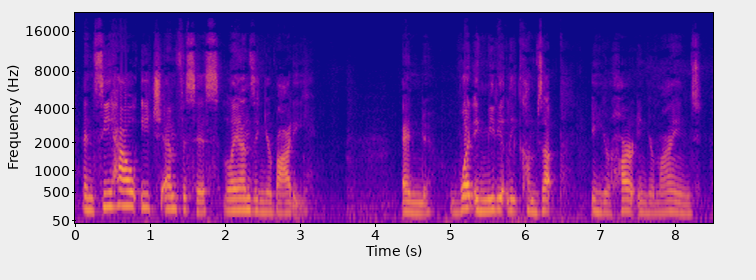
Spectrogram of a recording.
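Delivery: ordinary talk, nothing marked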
